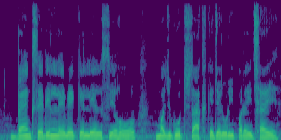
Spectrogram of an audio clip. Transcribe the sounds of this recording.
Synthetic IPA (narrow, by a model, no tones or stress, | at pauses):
bɛ̃ŋkseɖinleβekeleseɦo | məd͡ʒbuːt̪sakʰked͡ʒəɾuɾipəɽəjt͡ʃʰə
